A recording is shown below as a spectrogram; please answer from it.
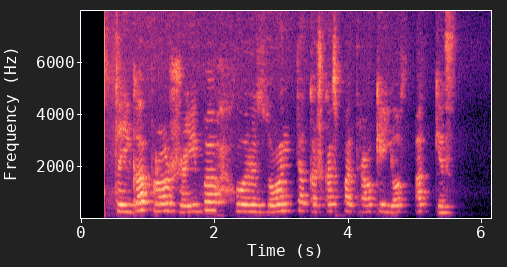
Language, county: Lithuanian, Panevėžys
